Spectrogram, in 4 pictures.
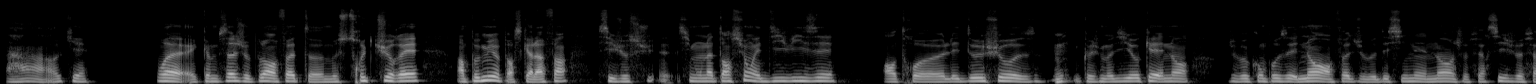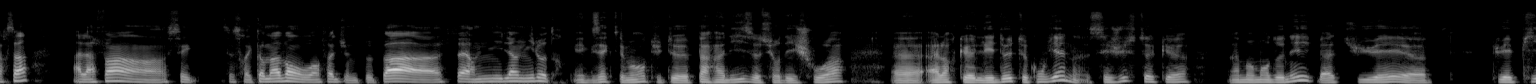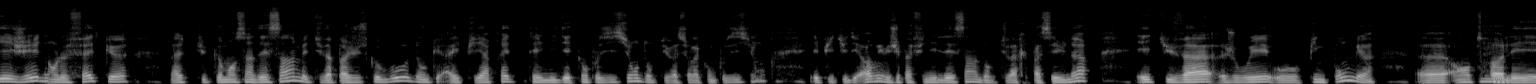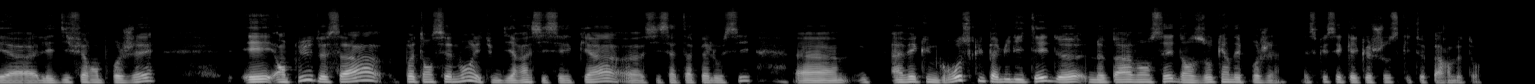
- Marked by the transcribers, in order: none
- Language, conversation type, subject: French, advice, Comment choisir quand j’ai trop d’idées et que je suis paralysé par le choix ?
